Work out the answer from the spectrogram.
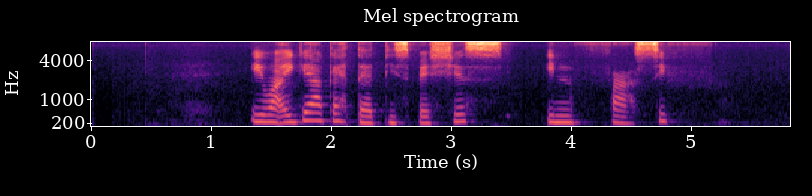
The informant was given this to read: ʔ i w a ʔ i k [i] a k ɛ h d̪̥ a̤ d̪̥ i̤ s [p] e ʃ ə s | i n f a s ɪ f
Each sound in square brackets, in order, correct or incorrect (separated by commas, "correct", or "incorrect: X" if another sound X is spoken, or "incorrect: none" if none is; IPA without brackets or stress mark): correct, correct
